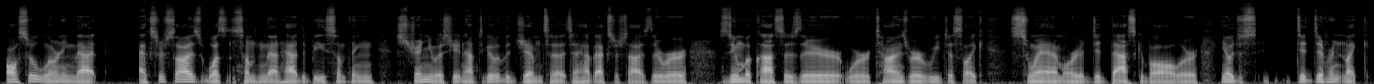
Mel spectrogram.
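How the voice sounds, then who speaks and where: A young man hosting a solo podcast, talking casually with a slightly raspy voice, hedging and filling pauses with "you know" and "um". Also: deep voice, no room sound, studio quality. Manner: rambling, hedging, many fillers. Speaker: podcast host.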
